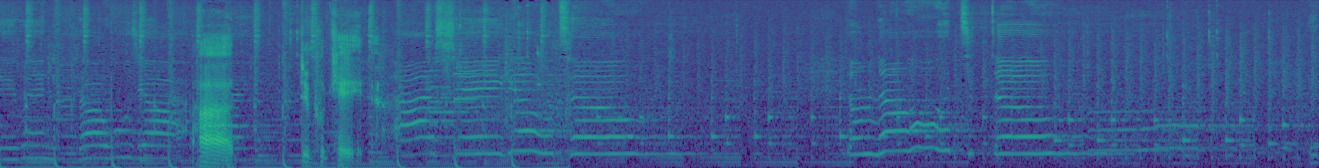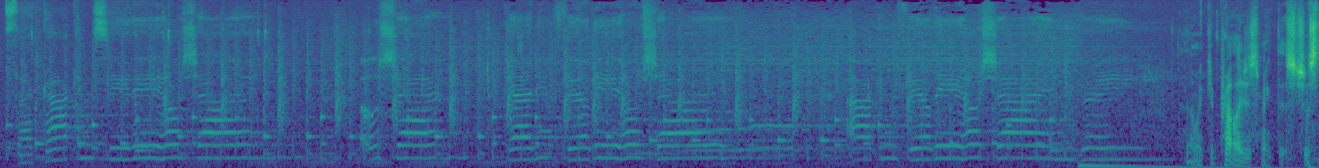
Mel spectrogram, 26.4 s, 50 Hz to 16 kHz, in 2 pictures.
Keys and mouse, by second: 3.3-4.9 drag, 10.0-12.0 drag, 12.5-13.9 drag, 14.2 ctrl+z, 17.5 KP_7, 18.8 KP_1, 19.4 KP_3, 25.7-26.3 right drag.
